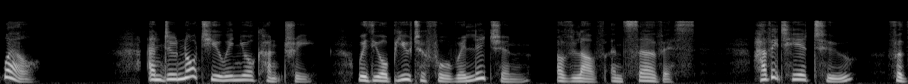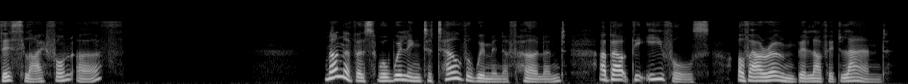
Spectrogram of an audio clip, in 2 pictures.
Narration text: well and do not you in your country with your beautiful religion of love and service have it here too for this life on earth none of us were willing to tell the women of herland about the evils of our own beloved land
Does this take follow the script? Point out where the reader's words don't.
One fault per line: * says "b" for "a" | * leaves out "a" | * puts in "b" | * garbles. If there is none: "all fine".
all fine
